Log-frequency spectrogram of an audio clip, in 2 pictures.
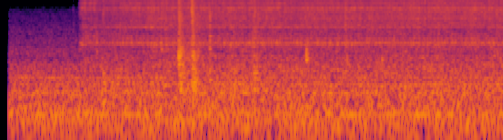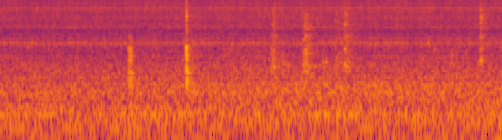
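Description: Water running steadily from a tap into a stainless steel sink, starting just under a second in, with several sharp clinks of dishes and bowls being rinsed and set in a dish rack.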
